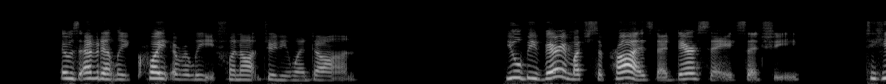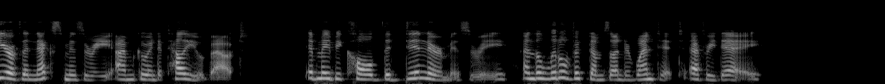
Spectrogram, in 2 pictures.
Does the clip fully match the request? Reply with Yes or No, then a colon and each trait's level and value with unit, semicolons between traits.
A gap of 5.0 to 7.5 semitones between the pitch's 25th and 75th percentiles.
No: average, 3.9 semitones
